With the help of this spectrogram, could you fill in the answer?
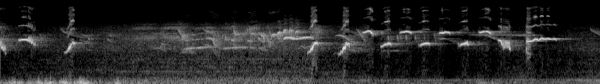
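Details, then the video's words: Fighting song of an Oriental magpie-robin played to provoke a rival: varied scratchy warbles and sharp upslurred whistles, ending in a quick series of about a dozen repeated chirping notes, roughly two or three per second. "KACER GACOR NGEPLONG TARUNG !! PANCINGAN KACER PALING AMPUH BUAT MENAIKAN EMOSI KACER AUTO RESPON"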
